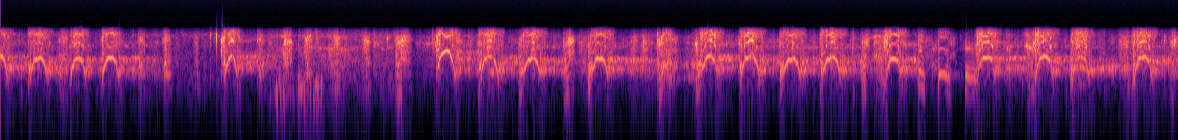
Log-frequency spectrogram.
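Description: Puppy barking over and over in quick, high-pitched yaps, about three to four a second.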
